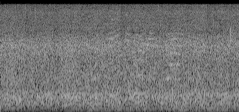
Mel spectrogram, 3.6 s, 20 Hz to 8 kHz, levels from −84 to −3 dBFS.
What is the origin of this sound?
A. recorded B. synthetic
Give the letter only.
B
